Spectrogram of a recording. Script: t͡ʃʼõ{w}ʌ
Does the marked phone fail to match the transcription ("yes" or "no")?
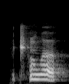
no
